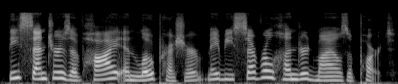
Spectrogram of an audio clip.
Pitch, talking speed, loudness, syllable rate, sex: 230 Hz, 195 wpm, -19 LUFS, 5.9 syllables/s, female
